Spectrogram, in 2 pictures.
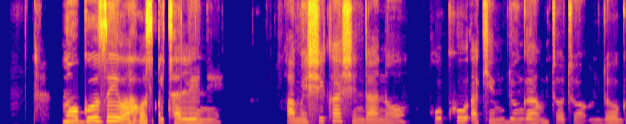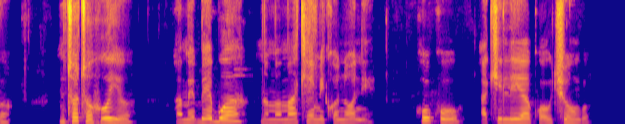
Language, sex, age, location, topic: Swahili, female, 18-24, Kisumu, health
